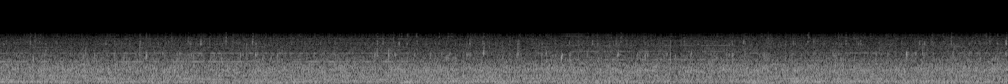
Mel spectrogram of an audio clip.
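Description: Steady outdoor background noise: an even rumble and hiss that holds constant, with no distinct events.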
